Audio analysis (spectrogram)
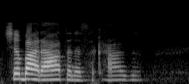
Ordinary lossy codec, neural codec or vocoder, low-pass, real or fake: none; none; 7.2 kHz; real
